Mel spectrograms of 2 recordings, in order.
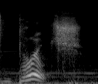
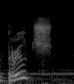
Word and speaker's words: brooch: finally let's see here i got this bruce that's how you pronounce it right it's a brooch brooch a brooch like a pretty thing that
